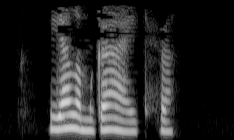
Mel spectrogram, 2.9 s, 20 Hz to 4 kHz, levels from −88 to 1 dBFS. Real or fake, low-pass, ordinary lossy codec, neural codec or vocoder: real; 3.6 kHz; MP3, 16 kbps; none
